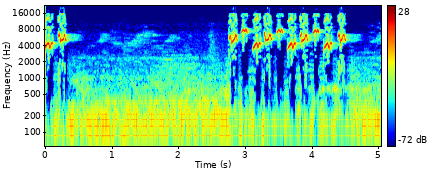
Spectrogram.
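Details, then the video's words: Champion first-place 'wingko' Cinereous tit, a lively singer whose song serves as a lure to get captive birds singing; a short opening chirp, then a quick run of about ten sharp, high, whistled notes over a low background hum. "gelatik batu wingko gacor juara satu pancing bunyi gacor"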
